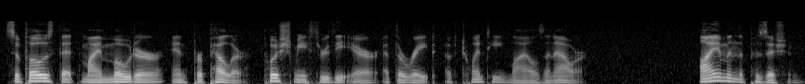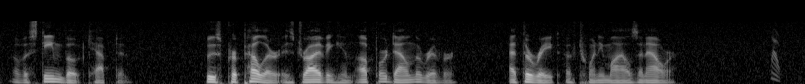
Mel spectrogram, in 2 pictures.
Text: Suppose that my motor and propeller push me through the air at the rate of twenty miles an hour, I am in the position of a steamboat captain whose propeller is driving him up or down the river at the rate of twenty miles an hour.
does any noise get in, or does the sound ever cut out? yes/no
yes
